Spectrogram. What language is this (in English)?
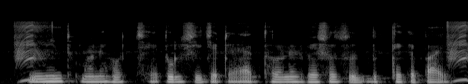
Bangla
